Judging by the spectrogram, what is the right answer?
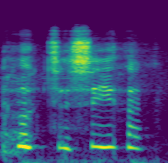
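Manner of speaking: very high, sobbing through tears. Someone being told to stop crying answers: crying. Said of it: "stop crying".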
